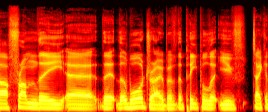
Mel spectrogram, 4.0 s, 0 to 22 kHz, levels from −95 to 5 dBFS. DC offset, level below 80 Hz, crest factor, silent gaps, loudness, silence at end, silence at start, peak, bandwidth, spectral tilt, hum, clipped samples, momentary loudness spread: under 0.1%; -46 dBFS; 14 dB; none; -16 LUFS; 0 s; 0 s; 0 dBFS; 17 kHz; -5 dB/octave; none; under 0.1%; 5 LU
